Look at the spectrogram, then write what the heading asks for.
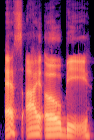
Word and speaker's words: Siobhan: Haven yeah yeah in Gaelic BH is pronounced V uh now you know my co-worker actually has a daughter named Siobhan which is spelled get this s-i-o-b-h-a-n pronounced Siobhan um which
